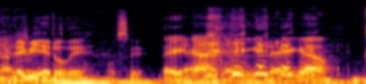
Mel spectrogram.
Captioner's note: laughs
